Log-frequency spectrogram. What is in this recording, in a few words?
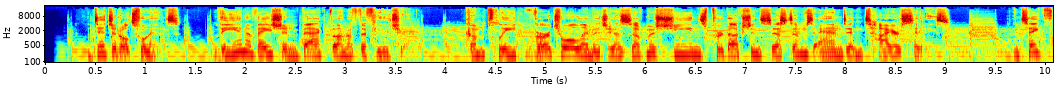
Narration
